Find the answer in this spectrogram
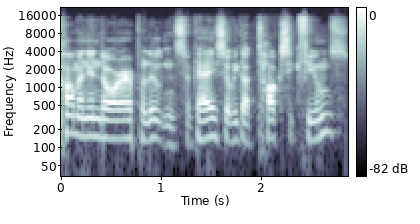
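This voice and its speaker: A man speaks with an Irish accent. His pitch is fairly high and his intonation fairly even. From Ireland. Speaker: corporate procurement executive. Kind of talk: keynote presentation. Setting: stage with audience at trade fair. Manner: hesitant with filler words.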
